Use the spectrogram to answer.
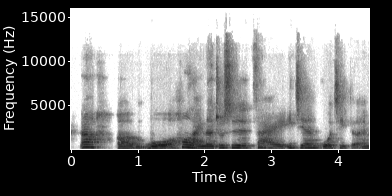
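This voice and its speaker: A woman is speaking. She has a Taiwanese accent. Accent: Taiwanese Mandarin. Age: young. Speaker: HR director. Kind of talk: interview. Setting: video call.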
